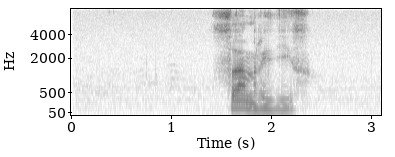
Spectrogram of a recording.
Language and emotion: Russian, neutral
